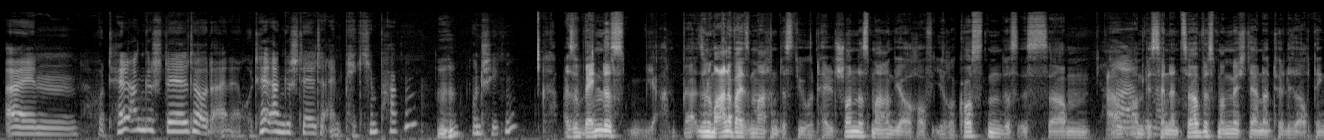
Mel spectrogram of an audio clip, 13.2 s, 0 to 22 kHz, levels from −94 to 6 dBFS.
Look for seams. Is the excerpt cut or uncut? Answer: cut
